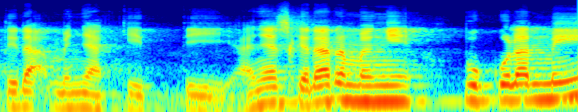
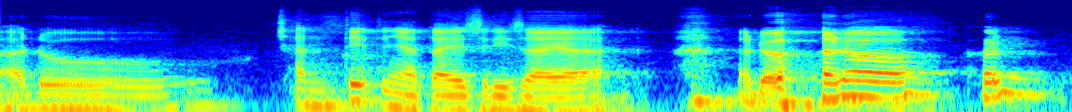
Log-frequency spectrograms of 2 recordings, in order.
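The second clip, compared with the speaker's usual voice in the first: mock lament; 3 semitones lower, 7 dB quieter, slower than usual. Regretful husband sighing.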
